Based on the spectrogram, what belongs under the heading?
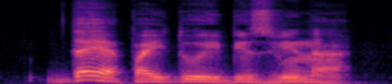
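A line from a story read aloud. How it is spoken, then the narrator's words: Plain. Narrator (Russian): сказал Тибуртин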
